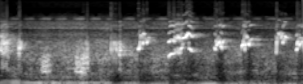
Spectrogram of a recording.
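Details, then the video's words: Javan myna singing hard, a tutoring recording for caged mynas: rough grating notes give way to a rapid series of short, harsh, squeaky syllables repeated several times per second. "Masteran burung jalak kebo gacor Terbaik"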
